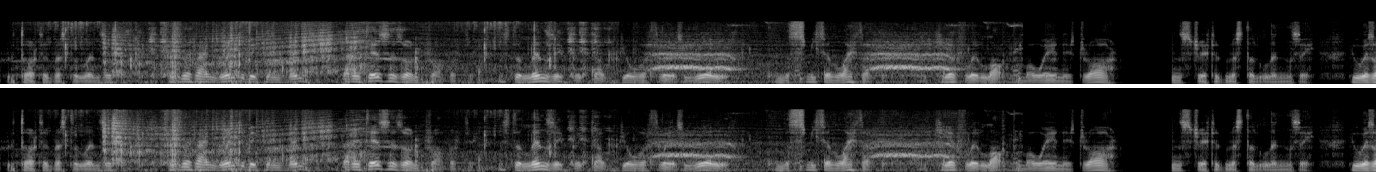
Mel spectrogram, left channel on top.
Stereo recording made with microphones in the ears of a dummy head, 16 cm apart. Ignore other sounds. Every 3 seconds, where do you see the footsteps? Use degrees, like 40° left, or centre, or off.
centre, 50° left, 20° left, 20° right, off.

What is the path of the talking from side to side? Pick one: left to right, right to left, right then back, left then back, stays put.
stays put.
